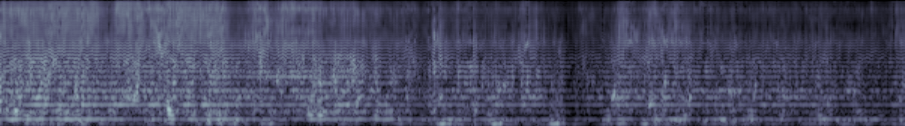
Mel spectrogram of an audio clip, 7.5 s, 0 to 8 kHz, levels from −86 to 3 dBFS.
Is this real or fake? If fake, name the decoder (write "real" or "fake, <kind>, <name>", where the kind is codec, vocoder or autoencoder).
fake, vocoder, BigVGAN v2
